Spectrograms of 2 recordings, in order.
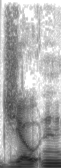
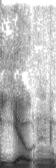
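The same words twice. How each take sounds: First: "Jotun" as JOE-tun; Jotun with a J sound. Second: "Jotun" as YOH-tun; correct Jotun, Y sound. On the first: Host quoting the developers, "Jotun" as JOE-tun. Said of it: "developers actually said Jotun because". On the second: Host giving the proper name, "Jotun" as YOH-tun. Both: Shown as a demonstration.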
